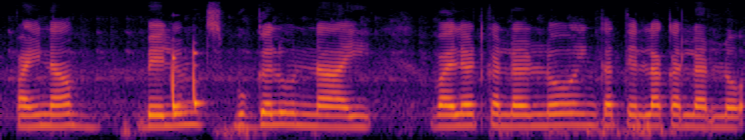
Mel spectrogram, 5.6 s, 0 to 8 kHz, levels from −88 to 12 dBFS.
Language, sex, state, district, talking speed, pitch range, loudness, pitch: Telugu, female, Telangana, Hyderabad, 120 wpm, 200-215 Hz, -21 LUFS, 205 Hz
